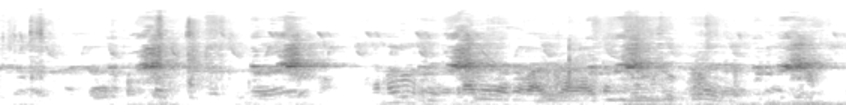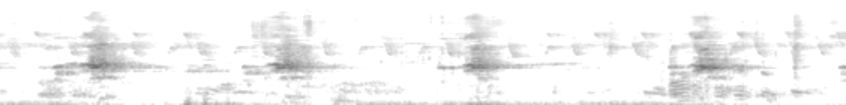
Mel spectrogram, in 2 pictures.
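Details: Pet turkeys playing give a series of short, harsh, yelping calls about once a second, each with a bright ringing edge, over a faint low background hum.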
